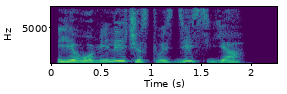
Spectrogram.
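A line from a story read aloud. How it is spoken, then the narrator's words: Barked. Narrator (Russian): рявкнул Генрих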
